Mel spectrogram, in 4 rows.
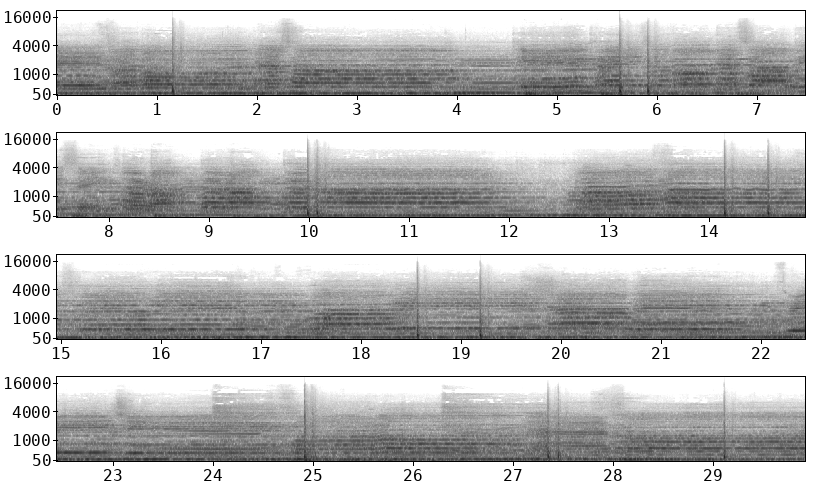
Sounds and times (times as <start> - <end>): Choir: 0.0 - 29.9
Male singing: 12.8 - 29.9.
